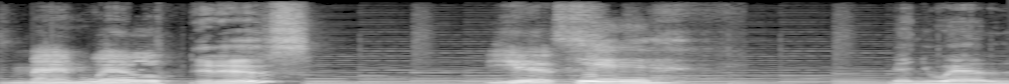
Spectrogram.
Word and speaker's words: Manuel: I just want to point out that name's pronounced Manuel.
